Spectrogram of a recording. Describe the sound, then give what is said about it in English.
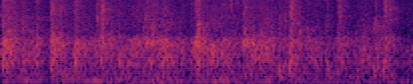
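A crowd applauds for the band, a dense, steady wash of many hands clapping that holds evenly throughout at a fairly soft level, with no talking over it. “Come on, somebody, give the band a round of applause.”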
